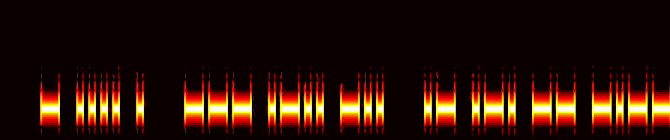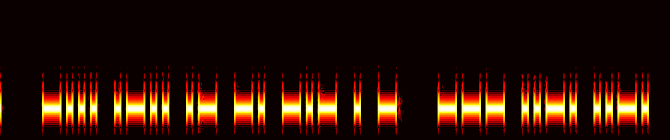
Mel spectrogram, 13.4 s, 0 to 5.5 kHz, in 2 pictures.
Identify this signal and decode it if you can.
Morse code, heard as a keyed tone, about 20 wpm, 600 Hz. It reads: THE OLD ARMY BLANKET OFF
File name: the old man and the sea / the old man and the sea part 1 20wpm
